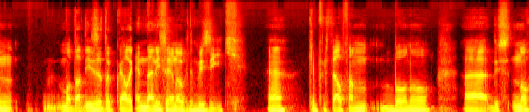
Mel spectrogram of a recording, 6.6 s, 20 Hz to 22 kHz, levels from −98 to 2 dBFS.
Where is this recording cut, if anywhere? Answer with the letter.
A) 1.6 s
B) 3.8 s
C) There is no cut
A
